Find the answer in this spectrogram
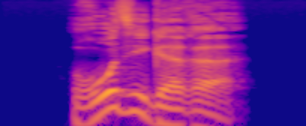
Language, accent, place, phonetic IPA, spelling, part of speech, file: German, Germany, Berlin, [ˈʁoːzɪɡəʁə], rosigere, adjective, De-rosigere.ogg
- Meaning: inflection of rosig: 1. strong/mixed nominative/accusative feminine singular comparative degree 2. strong nominative/accusative plural comparative degree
